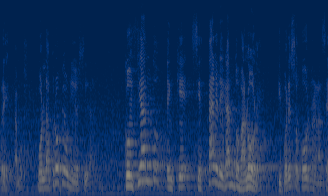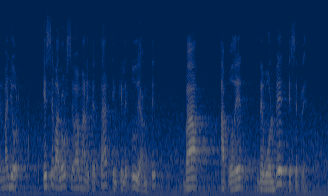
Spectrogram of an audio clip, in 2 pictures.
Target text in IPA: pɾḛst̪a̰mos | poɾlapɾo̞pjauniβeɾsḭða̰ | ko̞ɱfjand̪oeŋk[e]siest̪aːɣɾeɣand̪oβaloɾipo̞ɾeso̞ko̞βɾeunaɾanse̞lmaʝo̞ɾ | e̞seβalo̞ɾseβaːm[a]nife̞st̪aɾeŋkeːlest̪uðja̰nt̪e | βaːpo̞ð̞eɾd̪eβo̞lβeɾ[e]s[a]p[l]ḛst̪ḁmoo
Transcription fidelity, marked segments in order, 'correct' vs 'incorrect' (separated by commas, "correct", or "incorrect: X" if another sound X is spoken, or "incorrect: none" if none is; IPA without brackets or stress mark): correct, correct, correct, incorrect: e, incorrect: ɾ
